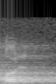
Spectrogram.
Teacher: قاف یہ موٹی قاف ہے، 2 نقطوں والی قاف ہے۔ قل، اس کو گلے کے درمیان سے قل نکالیں گے لیکن ذرا منہ کی جانب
